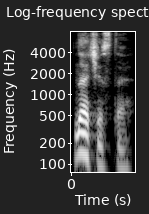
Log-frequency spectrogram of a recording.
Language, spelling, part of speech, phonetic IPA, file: Russian, начисто, adverb, [ˈnat͡ɕɪstə], Ru-начисто.ogg
- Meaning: 1. clean 2. outright, decidedly, openly, flatly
